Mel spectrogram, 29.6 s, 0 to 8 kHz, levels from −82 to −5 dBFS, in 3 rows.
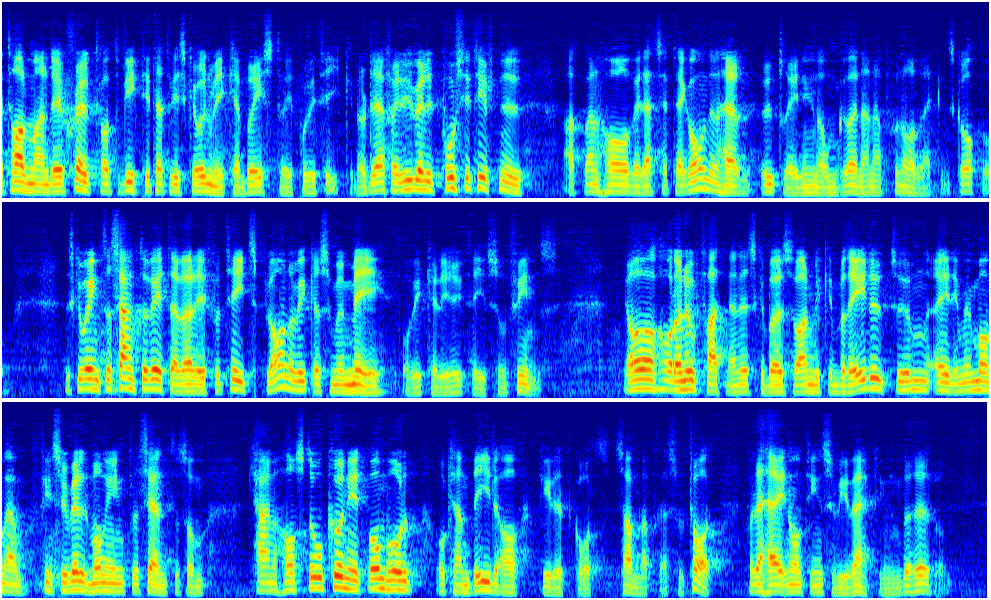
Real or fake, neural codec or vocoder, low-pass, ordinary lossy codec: fake; codec, 16 kHz, 0.7 kbps, FocalCodec; 7.2 kHz; none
